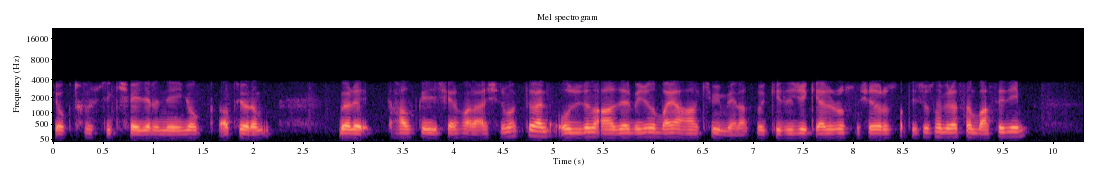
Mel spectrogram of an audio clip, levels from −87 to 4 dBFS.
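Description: No faults are audible: the speech sits in the ordinary telephone band of roughly 250 Hz to 3.5 kHz, which fits G.711 A-law telephone coding at 64 kbps, and any coding noise is faint at most.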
